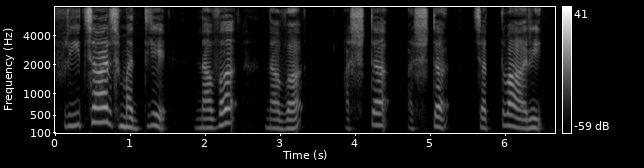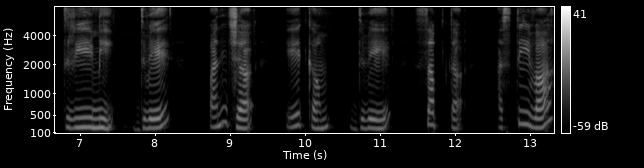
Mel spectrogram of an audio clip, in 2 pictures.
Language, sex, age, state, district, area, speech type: Sanskrit, female, 18-30, Karnataka, Shimoga, urban, read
